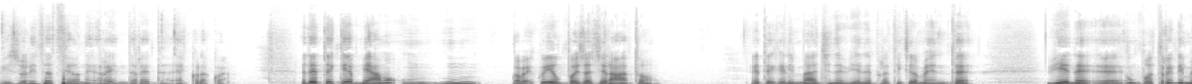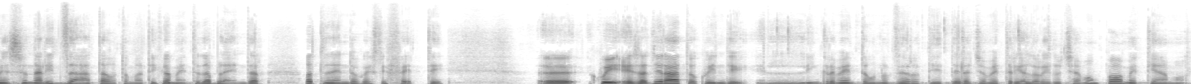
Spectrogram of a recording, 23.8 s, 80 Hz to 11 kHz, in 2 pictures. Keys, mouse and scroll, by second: 0.1 click, 1.8 click, 8.5-11.6 middle drag, 19.8-23.8 drag.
